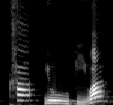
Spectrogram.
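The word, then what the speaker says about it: 火曜日: 그래서 카요비와 불이라고 할 때는 불화자죠, 여러분. 네, 불이라는 뜻을 가지고 있으므로 훈독, 히라고 읽어주시면 됩니다.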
